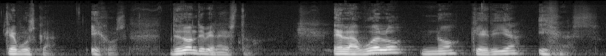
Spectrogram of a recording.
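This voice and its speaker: A man's voice: medium pitch, animated, slow, a little mellow. A man with a Spanish accent from Spain, giving a live lecture to an audience and driving his points home with rhetorical questions and tag checks.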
